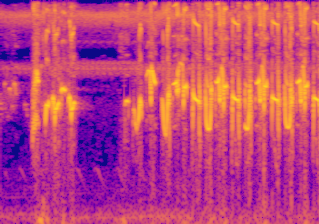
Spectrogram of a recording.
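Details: Sooty-headed bulbul lure call used in trapping: a short chirp burst, a pause, then an even series of clear, looping whistled chirps repeated quickly.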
